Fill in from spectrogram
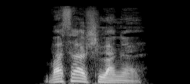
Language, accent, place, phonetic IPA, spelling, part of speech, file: German, Germany, Berlin, [ˈvasɐˌʃlaŋə], Wasserschlange, noun / proper noun, De-Wasserschlange.ogg
- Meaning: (noun) water snake; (proper noun) Hydra (constellation)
